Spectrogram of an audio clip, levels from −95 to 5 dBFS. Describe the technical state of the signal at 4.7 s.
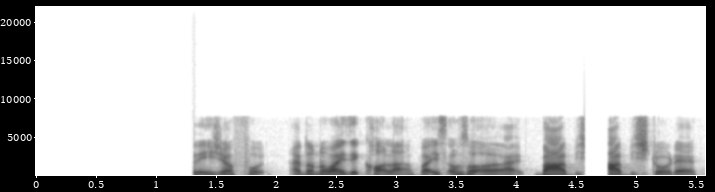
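A stream reconnect runs from 4.56 to 5.02 s. The connection dropped, the player went silent for 0.2 s, then reconnected and started a fresh decoder mid-stream. The speech resumes 0.26 s earlier than where it cut off, so a short stretch is heard twice.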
